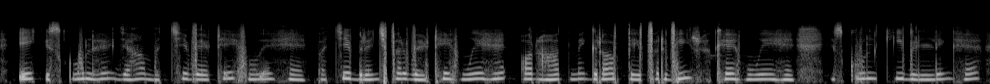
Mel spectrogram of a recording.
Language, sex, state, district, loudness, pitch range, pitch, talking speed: Hindi, male, Jharkhand, Jamtara, -27 LUFS, 230-255 Hz, 245 Hz, 175 wpm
